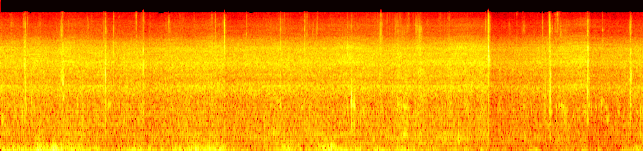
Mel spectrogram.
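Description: A person biting and chewing roasted chicken close to the microphone, with wet mouth clicks and smacks over a steady high hiss. A few sharper clicks stand out in the second half.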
